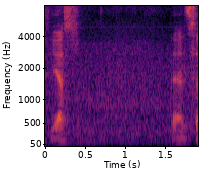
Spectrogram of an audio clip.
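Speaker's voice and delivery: ordinary talk, nothing marked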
